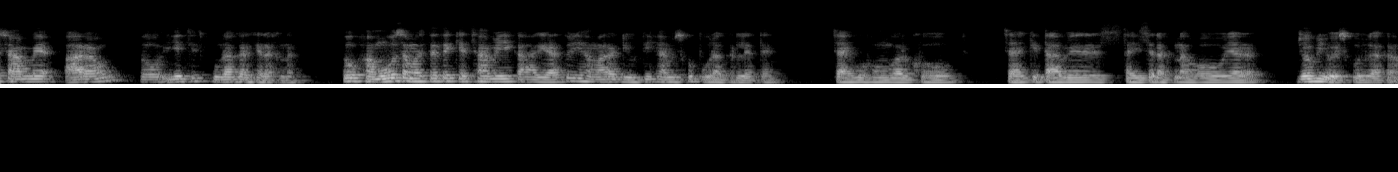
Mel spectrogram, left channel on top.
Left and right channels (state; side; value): silent; right; 59 dB below the other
